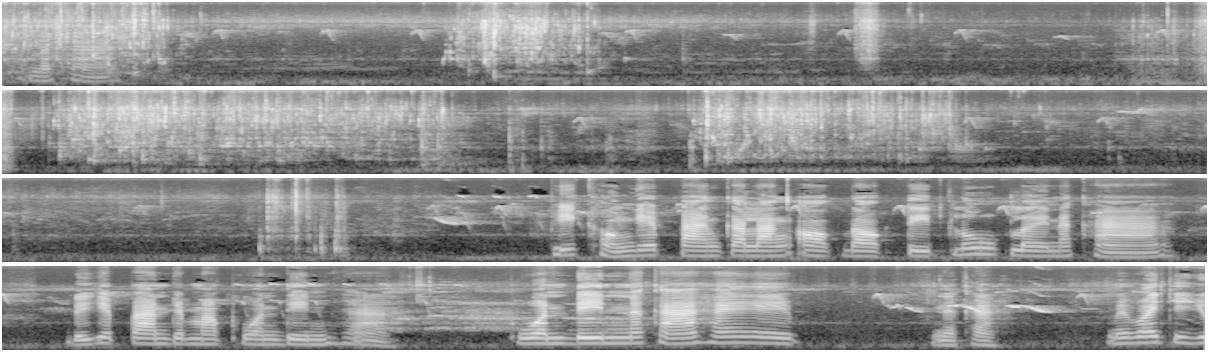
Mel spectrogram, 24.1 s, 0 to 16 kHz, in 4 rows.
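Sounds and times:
liquid pouring and splashing: 0.0 - 1.0, 2.2 - 3.2, 5.9 - 8.6, 9.4 - 11.2.

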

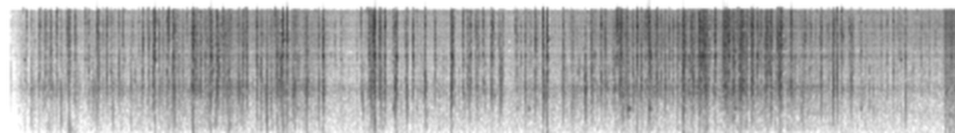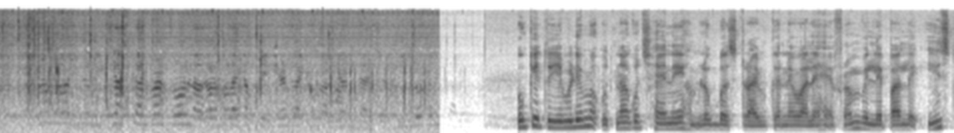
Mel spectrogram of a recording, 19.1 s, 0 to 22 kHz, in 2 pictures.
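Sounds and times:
rain drops hitting camera: 0.1 - 14.4.

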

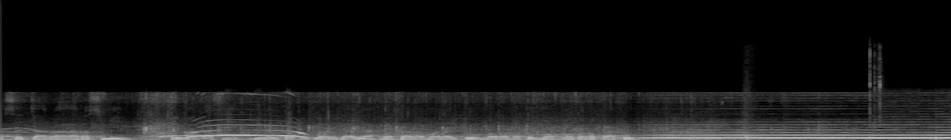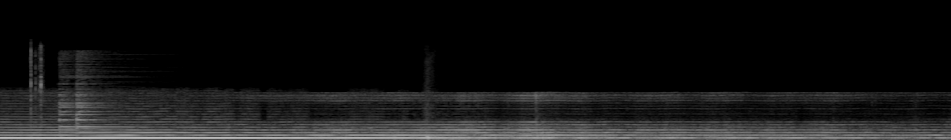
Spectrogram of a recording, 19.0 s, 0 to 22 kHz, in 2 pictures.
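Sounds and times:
siren steady tone: 7.2 - 14.7.

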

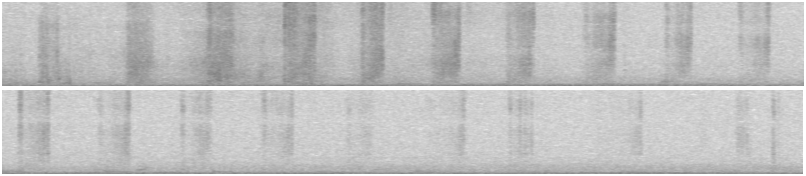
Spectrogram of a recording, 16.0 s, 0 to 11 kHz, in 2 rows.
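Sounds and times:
footsteps on damp sand: 0.0 - 8.5
steady low hum: 0.0 - 16.0.

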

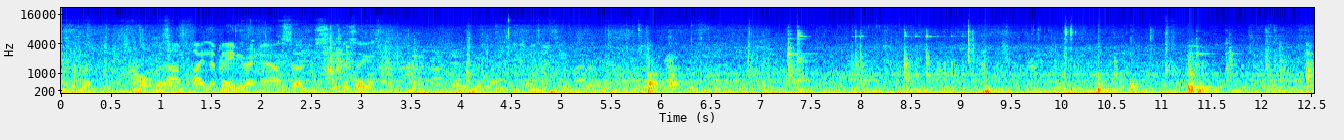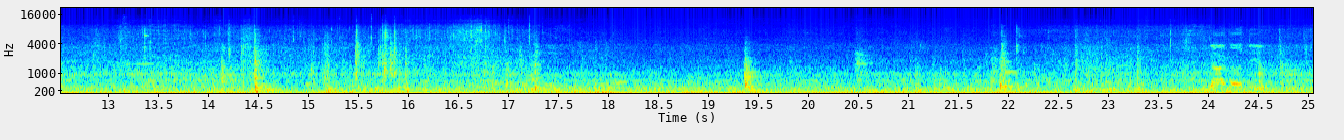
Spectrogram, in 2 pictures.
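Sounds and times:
knocks and clatter: 0.0 - 18.0, 20.4 - 25.0
boat engine droning: 0.0 - 25.0.

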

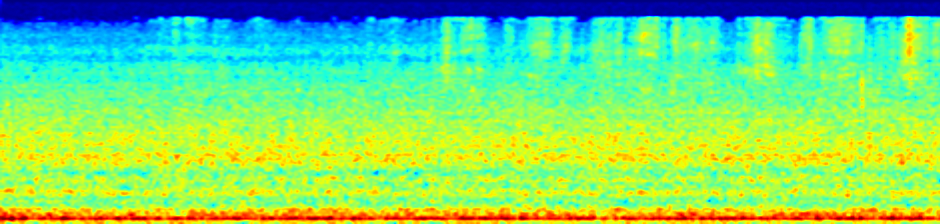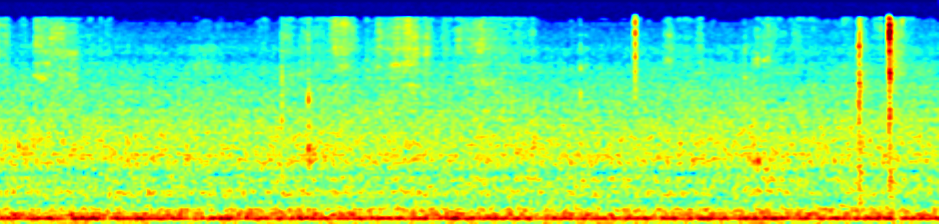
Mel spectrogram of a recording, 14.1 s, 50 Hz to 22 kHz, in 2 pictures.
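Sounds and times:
low mechanical hum: 0.0 - 14.0
faint soft rustles: 2.8 - 14.0.

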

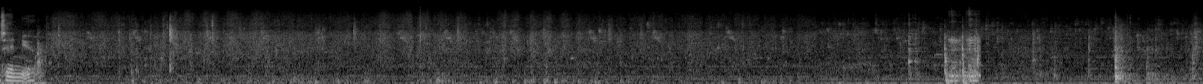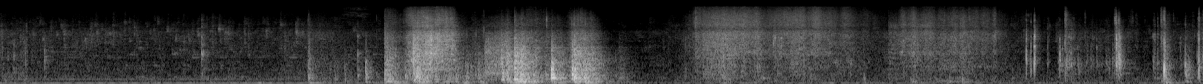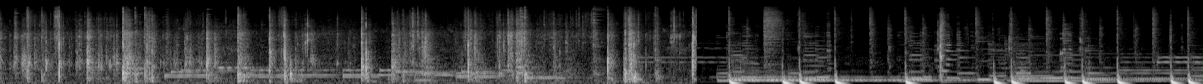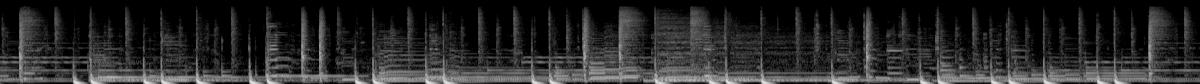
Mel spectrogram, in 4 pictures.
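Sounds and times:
sponge wiping stone countertop: 0.5 - 7.5, 15.9 - 17.2, 18.9 - 22.2
plastic pods clattering into bin: 21.0 - 31.0
background music: 25.7 - 48.0.

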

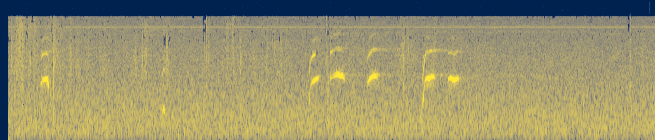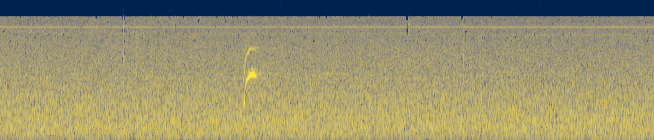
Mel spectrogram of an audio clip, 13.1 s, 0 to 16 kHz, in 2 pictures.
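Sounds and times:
distant hound yelping: 3.1 - 4.7, 9.0 - 9.2.

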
